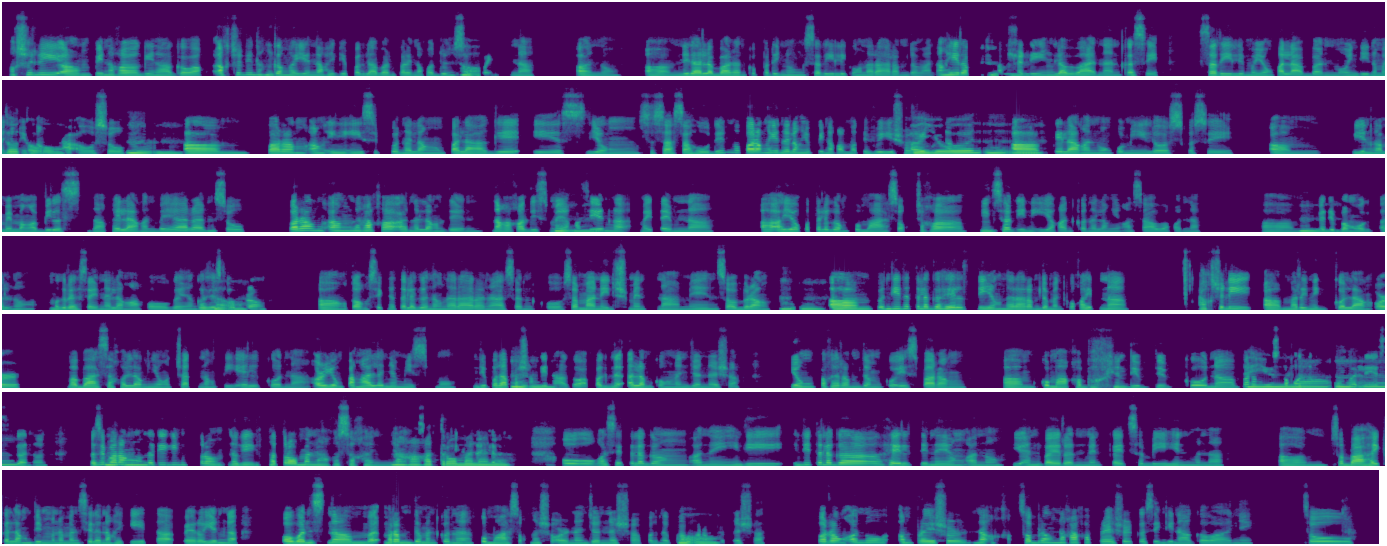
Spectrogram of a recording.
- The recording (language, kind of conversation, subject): Filipino, podcast, Paano mo nalaman kung kailangan mo nang umalis sa trabaho?
- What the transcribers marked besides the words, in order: other background noise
